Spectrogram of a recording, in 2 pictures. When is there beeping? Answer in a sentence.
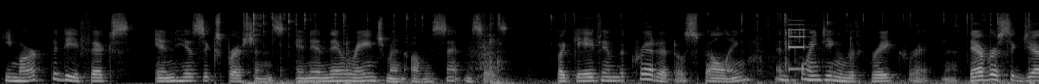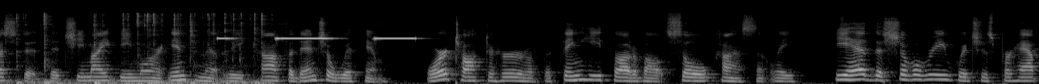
You can hear the beeping from 7.8 to 8.6 s and from 12.6 to 14.6 s.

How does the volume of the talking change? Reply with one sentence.
The volume of the talking stays about the same.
